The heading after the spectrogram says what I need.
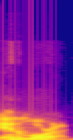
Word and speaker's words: Inamura: something I don't know I don't know how pronounce that man name oh no it's yimi inamura inamura okay okay okay I remember uh Vic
